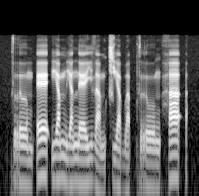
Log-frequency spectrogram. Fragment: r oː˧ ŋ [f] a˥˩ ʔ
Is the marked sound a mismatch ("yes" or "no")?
yes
